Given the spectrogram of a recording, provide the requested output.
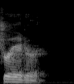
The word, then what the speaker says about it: Stroeder: It's written Schroeder, but way back in the day, there used to be two dots on the O, so it's pronounced Strader.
